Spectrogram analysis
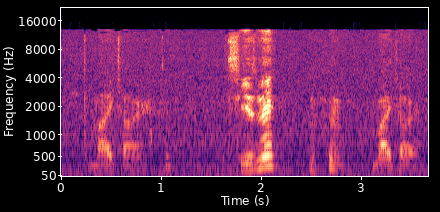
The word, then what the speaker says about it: Mitar: Mytar. Excuse me? Mytar. Pronounce it again, please. It's spelled M-I-T-A-R. No, please say it with the accent. And everything. Mitar. Yeah, Mitar. Thank you very much.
